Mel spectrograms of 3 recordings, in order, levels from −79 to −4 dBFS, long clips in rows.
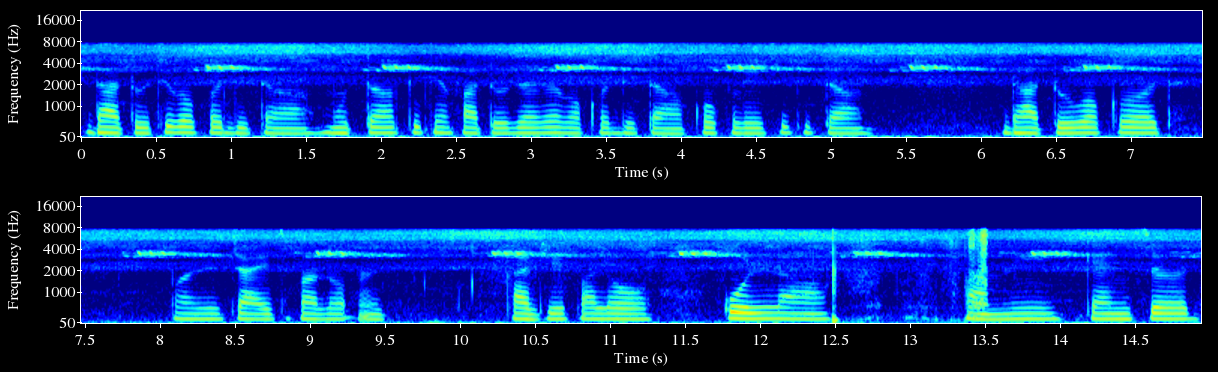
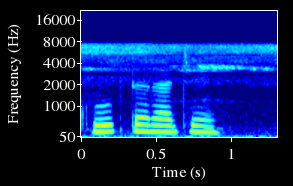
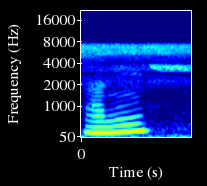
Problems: constant background noise, low volume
